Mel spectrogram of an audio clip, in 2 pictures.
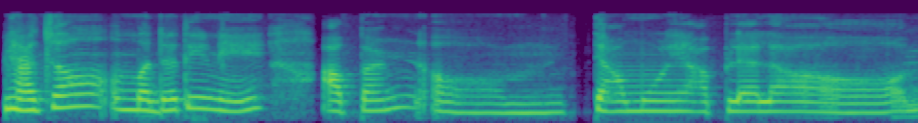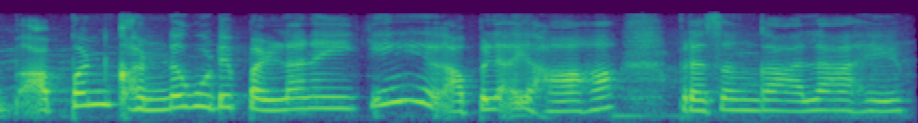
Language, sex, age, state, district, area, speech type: Marathi, female, 18-30, Maharashtra, Thane, urban, spontaneous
